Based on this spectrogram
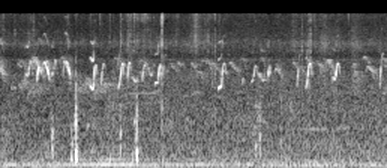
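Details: A quieter stretch from a nest of newly hatched chicken chicks fed by the mother hen: soft, thin peeps run throughout, broken by a few short knocks and taps.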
